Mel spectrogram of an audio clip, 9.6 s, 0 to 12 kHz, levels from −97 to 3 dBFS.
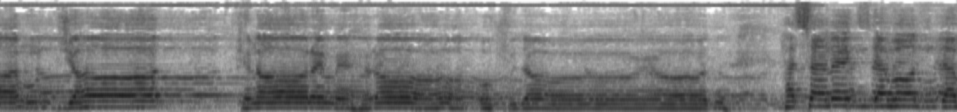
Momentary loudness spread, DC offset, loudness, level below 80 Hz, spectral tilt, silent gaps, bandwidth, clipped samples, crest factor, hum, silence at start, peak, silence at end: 9 LU; under 0.1%; -15 LUFS; -52 dBFS; -4 dB/octave; none; 11.5 kHz; under 0.1%; 14 dB; none; 0 s; -2 dBFS; 0 s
